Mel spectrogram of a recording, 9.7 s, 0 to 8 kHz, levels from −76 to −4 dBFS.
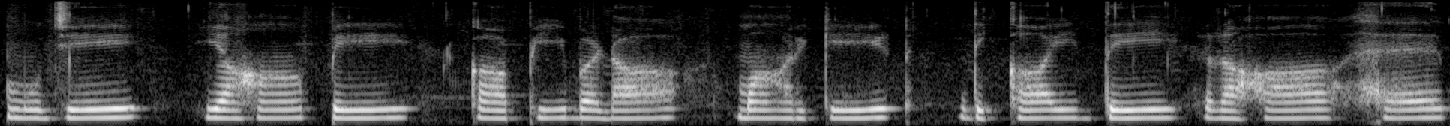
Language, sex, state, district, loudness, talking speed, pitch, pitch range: Hindi, female, Rajasthan, Jaipur, -18 LUFS, 60 wpm, 195 Hz, 195-205 Hz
